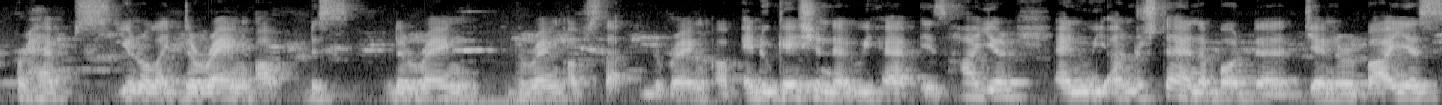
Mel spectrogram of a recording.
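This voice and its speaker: A man's voice: mid-range voice, darkish tone, a little hiss or hum. A young man with an Indonesian accent casually answering assignment questions, reflective and often restarting his sentences. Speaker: student. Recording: roomy, slightly dull recording.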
